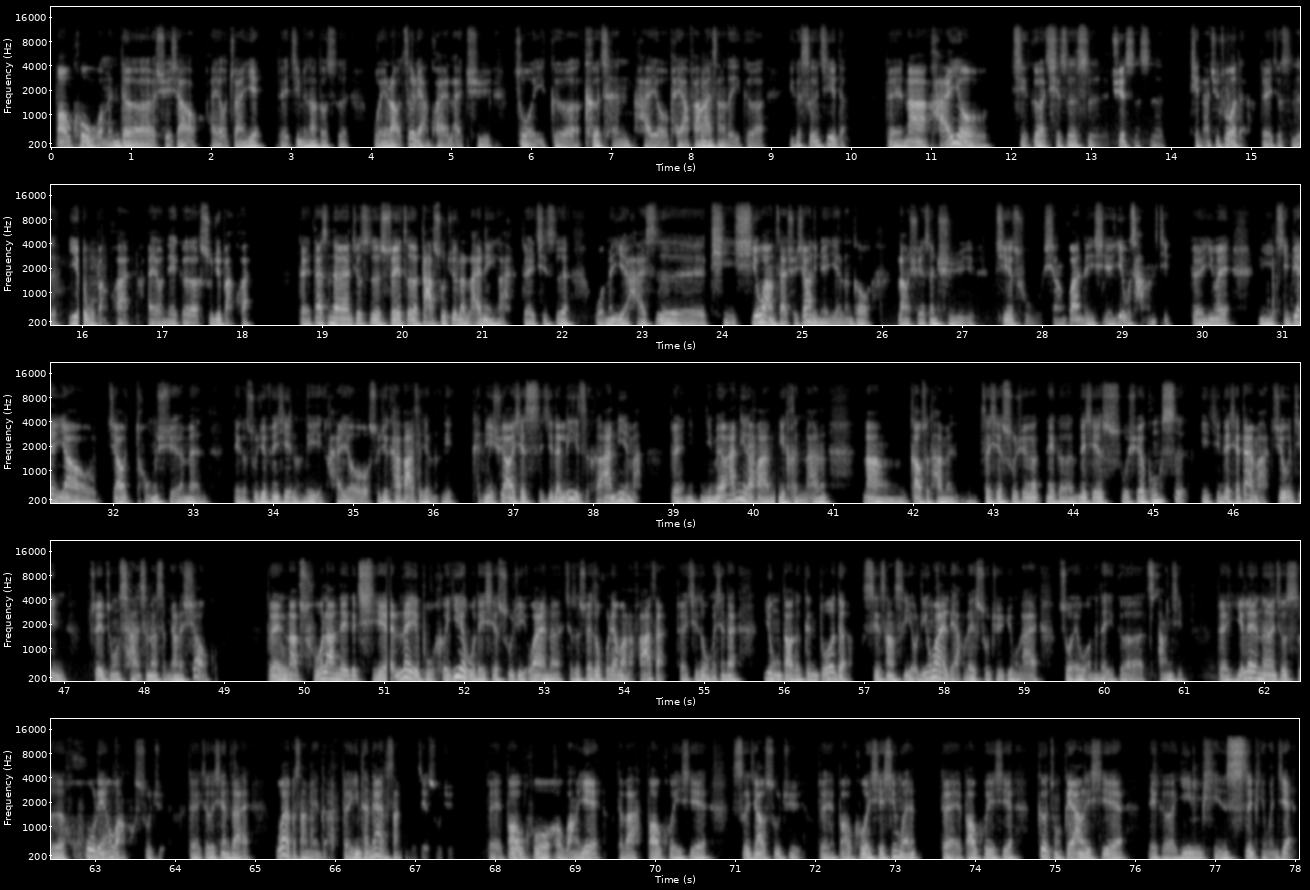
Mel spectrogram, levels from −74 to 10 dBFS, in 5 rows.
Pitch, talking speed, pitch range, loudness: 110 Hz, 280 characters per minute, 105-120 Hz, -20 LUFS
